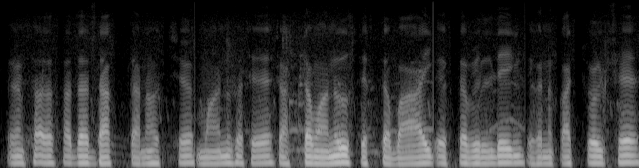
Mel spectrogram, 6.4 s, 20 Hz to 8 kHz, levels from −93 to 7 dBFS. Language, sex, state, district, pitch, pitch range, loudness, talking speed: Bengali, male, West Bengal, Malda, 115 Hz, 110-120 Hz, -28 LUFS, 150 wpm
